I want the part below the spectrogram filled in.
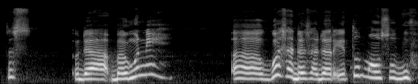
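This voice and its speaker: A young woman with a Jakarta accent tells her story as a guest in a loose, chatty way. Her voice sits a little high, and she laughs easily and stumbles over fillers. Soft music plays faintly underneath. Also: lively intonation, moderate pace, dry recording. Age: young adult. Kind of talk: casual storytelling.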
